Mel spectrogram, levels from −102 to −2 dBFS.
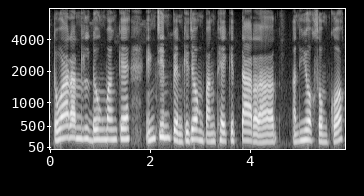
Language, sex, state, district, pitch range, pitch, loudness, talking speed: Karbi, female, Assam, Karbi Anglong, 180-220 Hz, 200 Hz, -14 LUFS, 110 wpm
